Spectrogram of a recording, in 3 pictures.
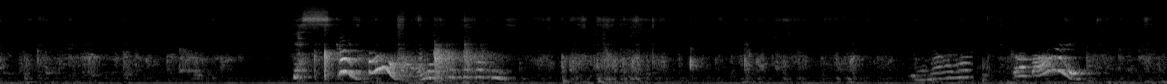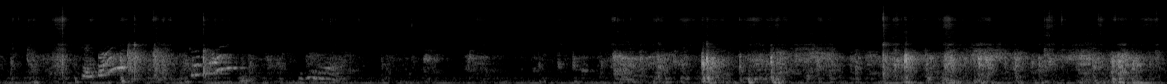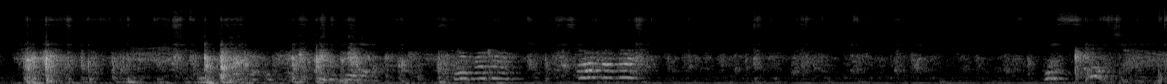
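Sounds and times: dog paws pattering on foam mats: 0.0s - 35.0s.

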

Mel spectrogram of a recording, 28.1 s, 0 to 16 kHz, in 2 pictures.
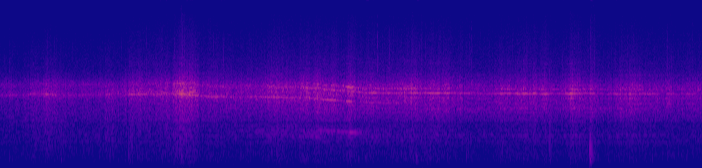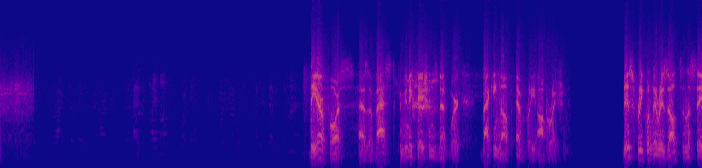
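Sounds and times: hiss: 0.0s - 14.7s
jet engines whining: 0.0s - 14.7s, 20.2s - 25.2s, 26.5s - 28.0s.

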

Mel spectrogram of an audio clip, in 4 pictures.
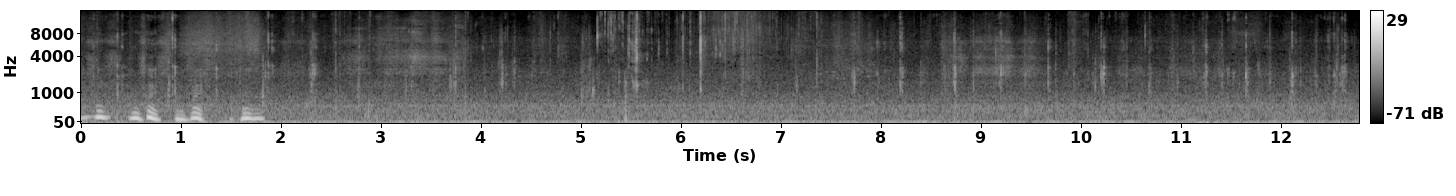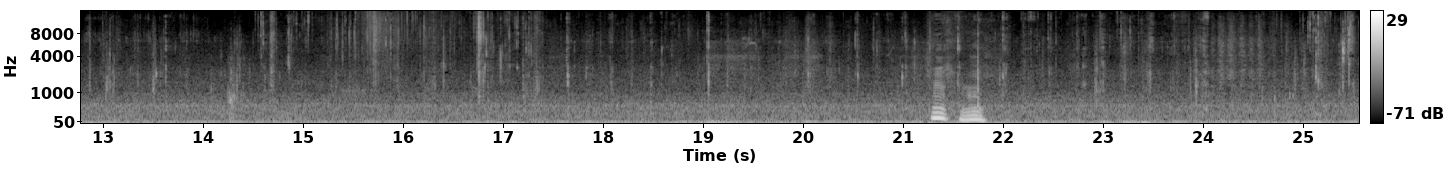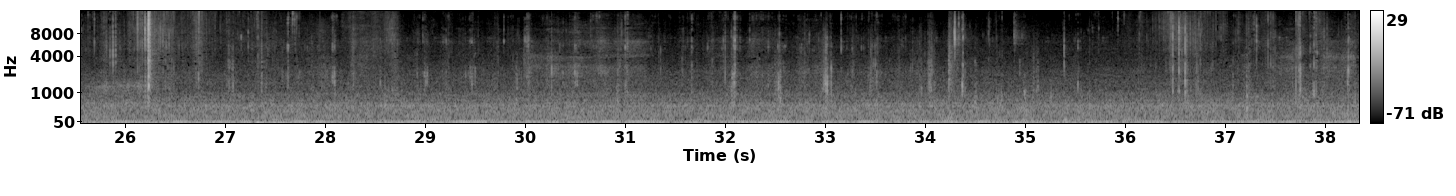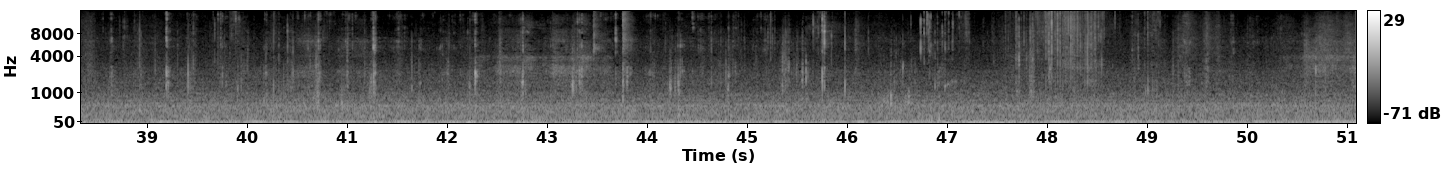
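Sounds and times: crunchy sandwich chewing: 0.0s - 51.0s
steady low hum: 0.0s - 51.0s.

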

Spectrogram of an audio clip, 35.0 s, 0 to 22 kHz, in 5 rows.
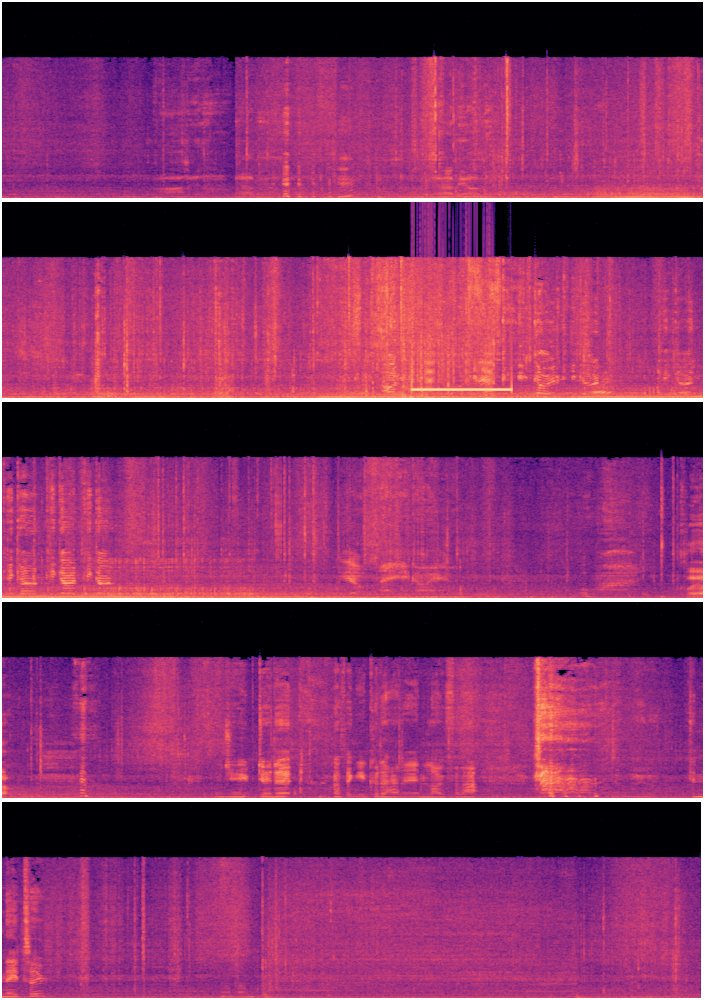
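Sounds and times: car engine revving in sand: 2.4s - 19.1s
loud bleep tone: 11.1s - 12.2s.

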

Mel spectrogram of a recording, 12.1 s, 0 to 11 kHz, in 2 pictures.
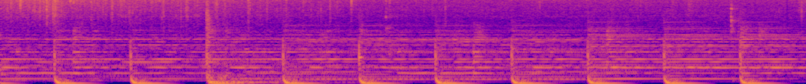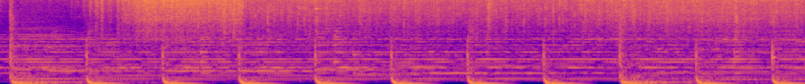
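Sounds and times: sizzling in hot oil: 0.0s - 4.0s, 6.7s - 12.0s
background music with steady beat: 0.0s - 12.0s.

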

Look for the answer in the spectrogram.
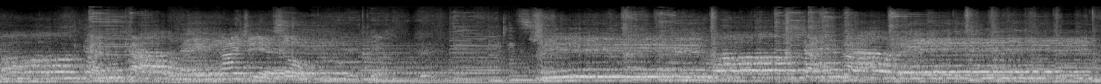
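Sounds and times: man singing worship song: 0.0s - 4.1s
strummed acoustic guitar: 0.0s - 11.0s.

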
